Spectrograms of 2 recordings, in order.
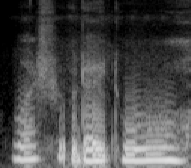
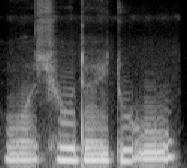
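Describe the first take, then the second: First: Drawn-out, softer whimpering plea; slow, soft teary question; mock crying. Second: Slow, softer whining repeat rising at the end; plaintive drawn-out question; mock crying. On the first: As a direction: stretch it out like a helpless lament. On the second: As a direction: drag it out, half-hearted sob. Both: A narrator's reading. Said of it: "सब लोग रोने लगते हैं".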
